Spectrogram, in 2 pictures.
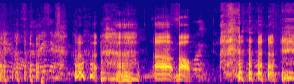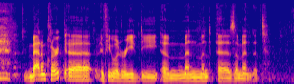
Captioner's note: laughter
